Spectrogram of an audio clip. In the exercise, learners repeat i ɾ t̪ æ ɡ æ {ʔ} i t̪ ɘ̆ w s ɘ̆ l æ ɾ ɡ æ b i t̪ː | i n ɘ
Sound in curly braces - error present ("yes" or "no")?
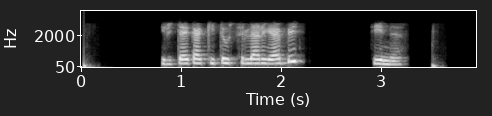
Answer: yes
